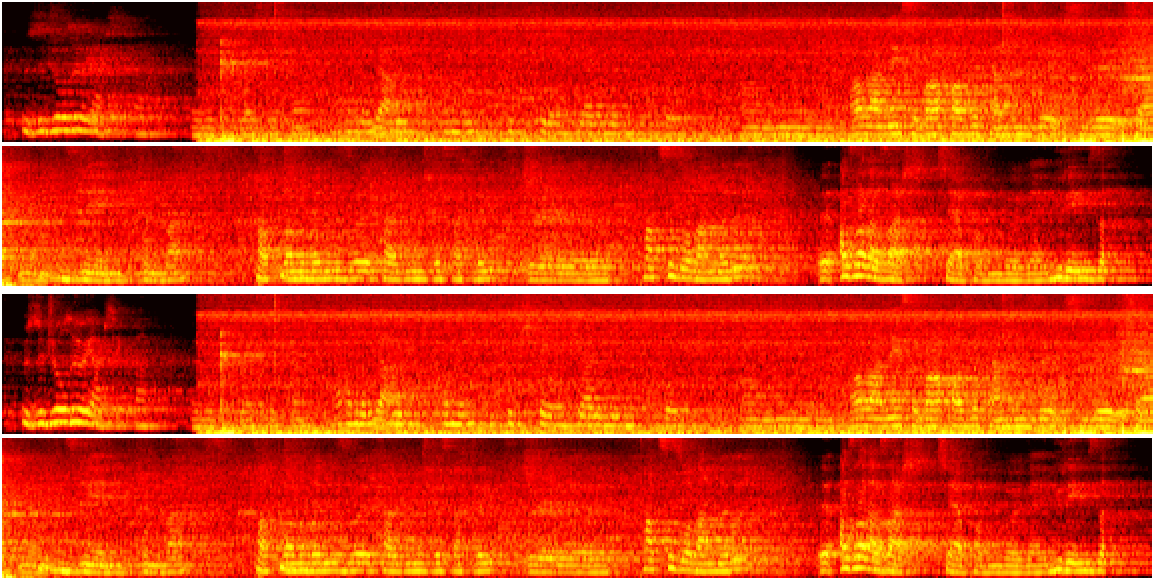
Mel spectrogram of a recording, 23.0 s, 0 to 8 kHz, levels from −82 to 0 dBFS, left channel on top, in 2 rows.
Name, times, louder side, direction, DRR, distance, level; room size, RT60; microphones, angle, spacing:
voice 1, 0.2-1.6 2.9-4.1 4.4-7.0 11.9-12.2 14.3-14.6, right 5 dB, 85° right, 2 dB, 0.4 m, -29 dB
voice 2, 1.9-3.1 3.7-4.1 7.4-13.8 14.0-22.5, equal, ahead, -1 dB, 0.3 m, -26 dB
sound 1, 1.9-11.5, right 1 dB, 25° right, 0.7 m, -25 dB
sound 2, 8.1-19.4, left 1 dB, 20° left, 0.7 m, -37 dB
11.0 x 4.6 x 5.2 m, 2.9 s
head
